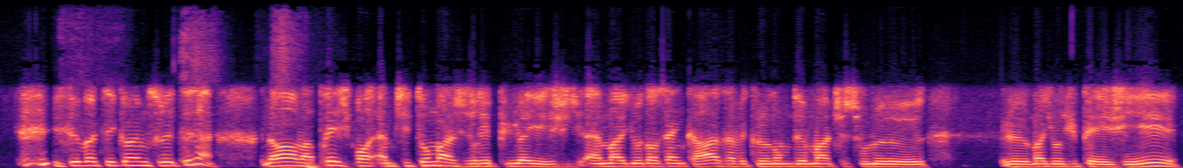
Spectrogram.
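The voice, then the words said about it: Corsican French accent. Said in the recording (French): “tu as un bel accent. ... supporter corse du PSG.”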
